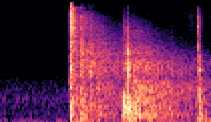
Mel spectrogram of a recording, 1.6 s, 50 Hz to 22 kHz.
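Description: Suppressed gunshots from a rifle fitted with a Silencer Central Banish 30-V2 suppressor, fired at a SHOT Show 2025 range: three sharp, dull cracks, each trailing into a short echo, with no talking.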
